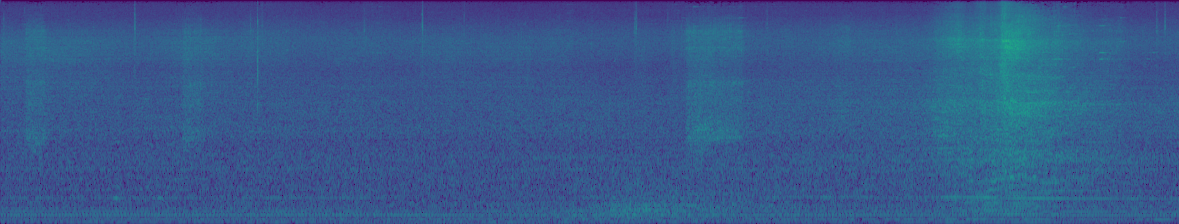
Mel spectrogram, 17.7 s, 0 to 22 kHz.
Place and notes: At the roadside, Traffic Sound, Sound of construction
Zoom H2n MS+XY
Hualien County, Taiwan, 29 August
